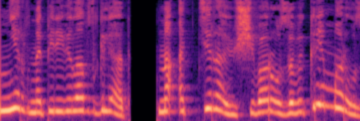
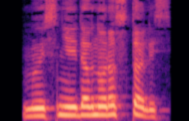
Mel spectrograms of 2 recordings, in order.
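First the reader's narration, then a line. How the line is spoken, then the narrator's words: Gloomy. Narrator (Russian): мрачно ответил Иван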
